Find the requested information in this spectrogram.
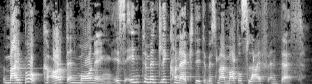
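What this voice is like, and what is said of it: Swiss-Israeli mixed accent, 'Freudian'. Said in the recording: “my funny accent, which my patients in A call a Freudian accent, comes from Switzerland, where I'm originally from, and I've lived several years in Israel, so it's a funny mixture”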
